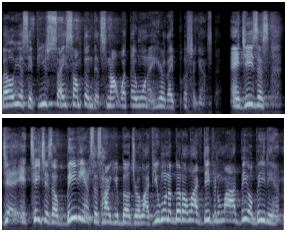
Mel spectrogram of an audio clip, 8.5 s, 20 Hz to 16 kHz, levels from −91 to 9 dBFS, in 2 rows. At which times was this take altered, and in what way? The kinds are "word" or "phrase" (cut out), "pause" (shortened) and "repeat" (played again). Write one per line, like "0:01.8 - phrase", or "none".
0:03.4 - pause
